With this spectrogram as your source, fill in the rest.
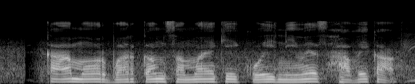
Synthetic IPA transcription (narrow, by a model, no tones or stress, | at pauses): kaːmɔːɾbəɾkəmsəməjkekoːinɪʋeshaːʋeːka̰ː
